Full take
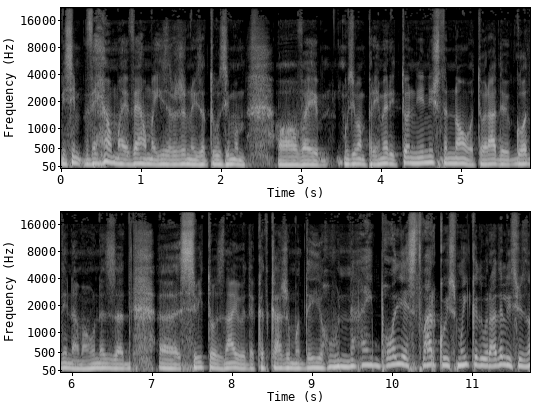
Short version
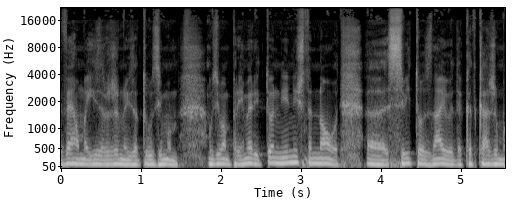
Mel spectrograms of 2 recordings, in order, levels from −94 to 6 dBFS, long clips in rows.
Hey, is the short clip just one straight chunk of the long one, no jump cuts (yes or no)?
no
